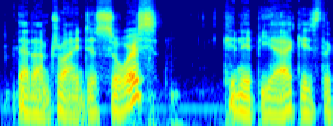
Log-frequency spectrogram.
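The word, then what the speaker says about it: Quinnipiac: a kipc poll that I'm trying to source kipc is the correct pronunciation it's spelled Qi n p a having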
